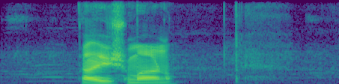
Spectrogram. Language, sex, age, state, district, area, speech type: Dogri, male, 18-30, Jammu and Kashmir, Samba, rural, spontaneous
